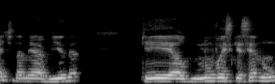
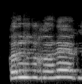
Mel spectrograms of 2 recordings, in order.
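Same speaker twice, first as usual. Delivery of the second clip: higher, louder stern demand; firm demand; 10 semitones higher, 5 dB louder than usual. Retold or imitated. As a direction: bark it like a drill senior. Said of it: "tom de voz muito firme".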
